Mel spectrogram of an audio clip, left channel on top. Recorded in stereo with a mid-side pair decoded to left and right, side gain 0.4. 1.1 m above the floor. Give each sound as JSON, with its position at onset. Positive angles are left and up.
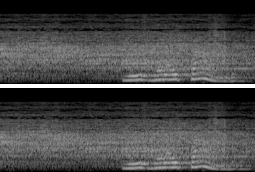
{"t": 0.0, "sound": "an engine running", "azimuth_deg": -5, "distance_m": 1.5}
{"t": 1.2, "sound": "a woman speaking", "azimuth_deg": -5, "distance_m": 1.6}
